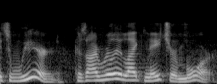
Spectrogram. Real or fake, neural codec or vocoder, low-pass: real; none; 7.2 kHz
